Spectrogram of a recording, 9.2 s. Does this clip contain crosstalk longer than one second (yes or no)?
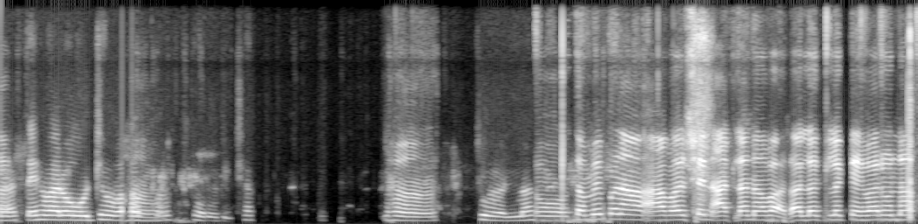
no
